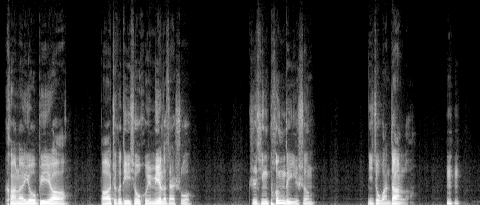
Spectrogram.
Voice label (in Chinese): 神秘客音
